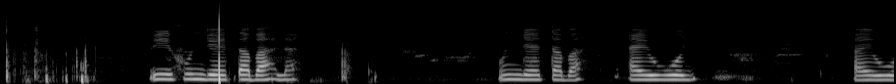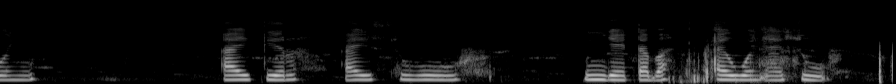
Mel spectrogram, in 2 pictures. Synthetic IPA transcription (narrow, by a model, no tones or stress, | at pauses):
wifuɲd͡ʒetabahla | fuɲd͡ʒetaba | ajwoɲu | ajwoɲu | ʔajikiɾ | ʔajisuuf | fuɲd͡ʒɛtabaajwoɲajsuːf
